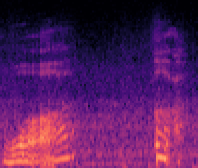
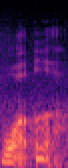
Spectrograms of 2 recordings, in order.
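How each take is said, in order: First: Each syllable is said separately and deliberately. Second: The syllables run together quickly and smoothly. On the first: "we don't need to be so robotic" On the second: "We'll just do a quick flow like music"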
